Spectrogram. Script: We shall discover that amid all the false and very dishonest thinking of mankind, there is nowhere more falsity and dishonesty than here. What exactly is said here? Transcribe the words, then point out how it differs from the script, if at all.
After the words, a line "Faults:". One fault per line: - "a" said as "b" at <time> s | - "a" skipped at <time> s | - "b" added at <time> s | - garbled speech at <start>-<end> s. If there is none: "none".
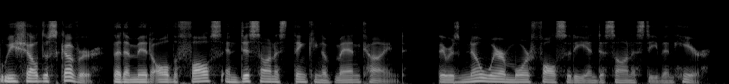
We shall discover that amid all the false and dishonest thinking of mankind, there is nowhere more falsity and dishonesty than here.
Faults:
- "very" skipped at 2.4 s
